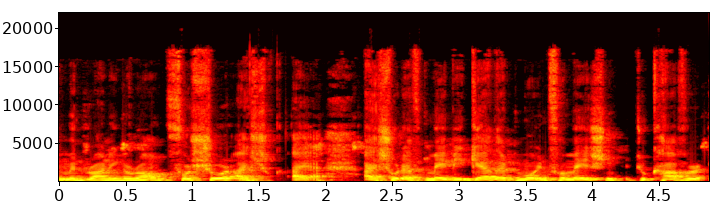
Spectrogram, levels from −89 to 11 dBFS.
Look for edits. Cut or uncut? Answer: cut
